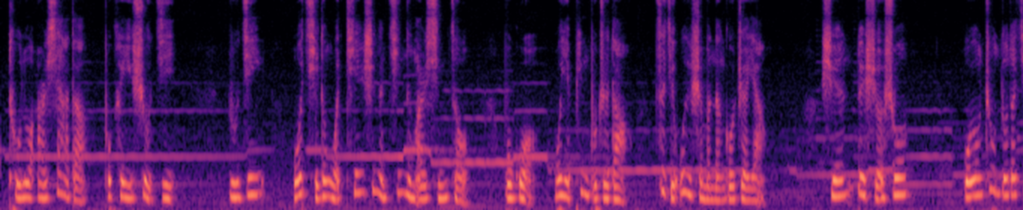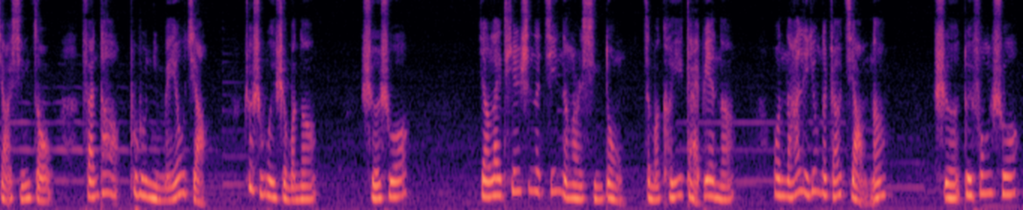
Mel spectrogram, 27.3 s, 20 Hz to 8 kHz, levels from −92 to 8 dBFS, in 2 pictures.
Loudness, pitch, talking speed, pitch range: -24 LUFS, 215 Hz, 215 characters per minute, 190-245 Hz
